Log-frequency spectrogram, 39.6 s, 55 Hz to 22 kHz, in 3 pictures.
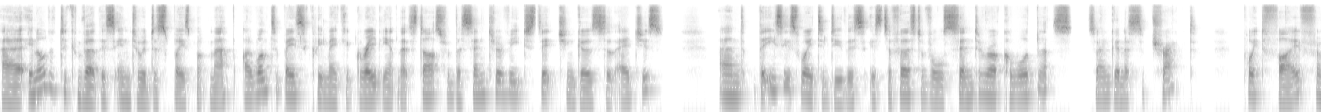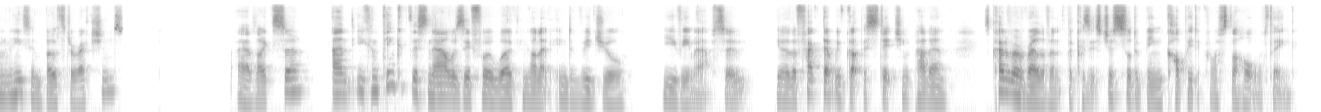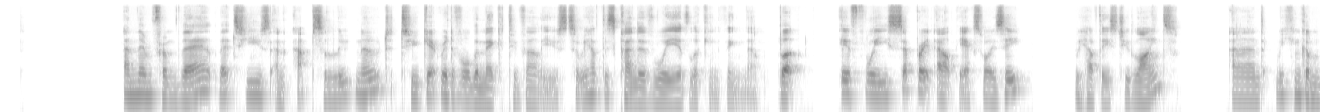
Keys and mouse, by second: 0.4 shift+middle drag, 1.5-2.0 shift+middle drag, 2.0 drag, 3.4 shift+middle drag, 3.9-6.4 d, 5.1 click, 7.5 shift+d, 8.8 click, 11.8 click, 12.6 click, 13.2-14.3 drag, 17.4 shift+a, 19.9 click, 26.6 click, 26.9 x, 26.9 click, 28.7 shift+d, 28.9 click, 29.4-30.8 drag, 34.3 shift+a, 35.6 click, 37.1 click, 37.7 click, 38.3 shift+a.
